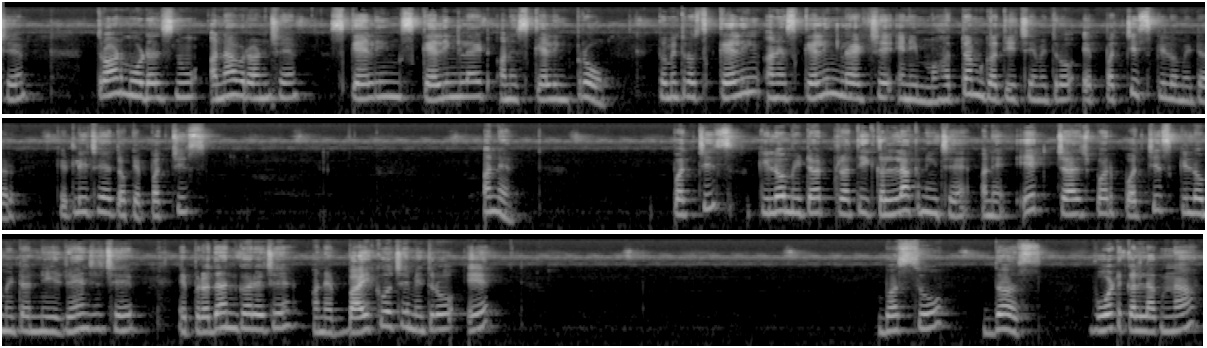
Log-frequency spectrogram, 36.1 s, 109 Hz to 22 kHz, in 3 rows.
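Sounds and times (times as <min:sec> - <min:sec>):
faint high-pitched whine: 0:00.0 - 0:36.0.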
